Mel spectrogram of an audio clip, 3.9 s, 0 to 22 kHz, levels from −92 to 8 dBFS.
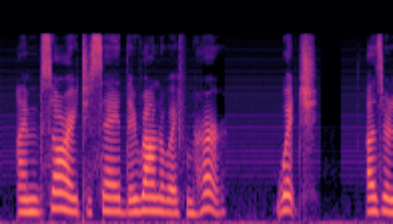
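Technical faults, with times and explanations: Throughout: computer activity noise, a faint buzzing chirp pulsing around 150 per second, about 40 dB below the speech, from the computer's load changes shifting the shared audio ground.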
